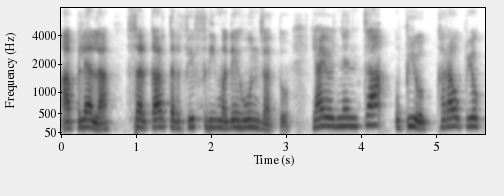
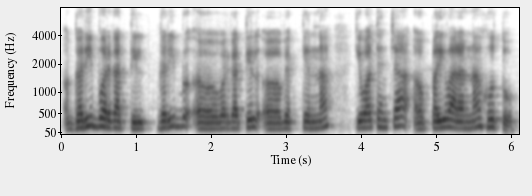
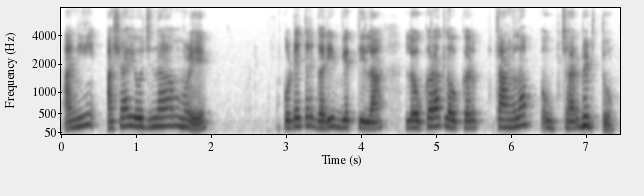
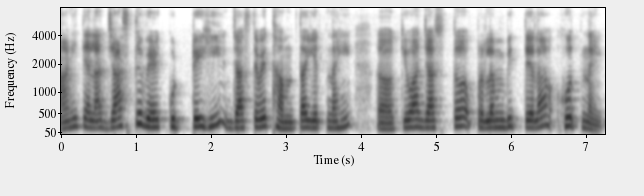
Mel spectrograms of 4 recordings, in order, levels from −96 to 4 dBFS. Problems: none marked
